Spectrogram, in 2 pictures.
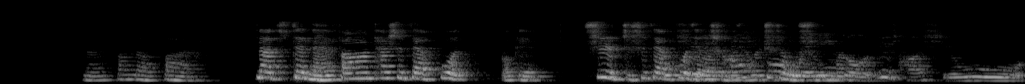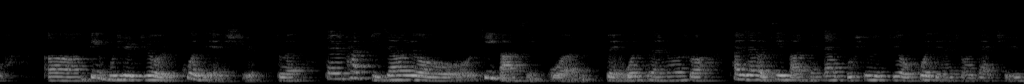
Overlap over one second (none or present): present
